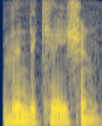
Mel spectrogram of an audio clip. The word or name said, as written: vindication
